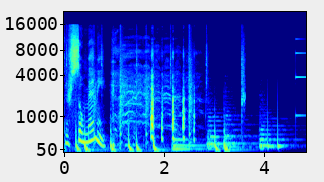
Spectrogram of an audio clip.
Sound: laughing

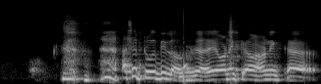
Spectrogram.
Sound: laughs

